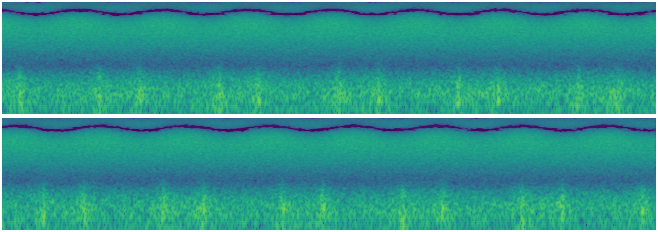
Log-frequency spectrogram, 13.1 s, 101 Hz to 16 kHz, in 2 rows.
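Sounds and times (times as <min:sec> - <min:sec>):
soft slow pulsing: 0:00.0 - 0:13.0
womb-like deep muffled rumbling whoosh: 0:00.0 - 0:13.0.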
